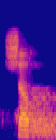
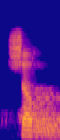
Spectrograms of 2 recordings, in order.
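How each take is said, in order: First: The r sound is heavy and thick. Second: The same.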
